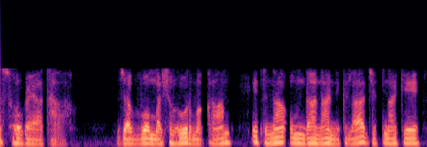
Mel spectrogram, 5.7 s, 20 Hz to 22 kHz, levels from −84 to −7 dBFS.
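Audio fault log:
throughout, G.729 codec: the speech carries the plainly audible roughness of G.729A, whose sound fits an 8 kbit/s coder that rebuilds each 10 ms frame from a vocal tract filter, a pitch predictor and a few pulses rather than from the original waveform. Nothing survives above 4 kHz, so a spectrogram shows a hard ceiling there with blank space above, while harmonics below look smeared and grainy. The waveform keeps its overall envelope but loses fine detail.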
